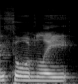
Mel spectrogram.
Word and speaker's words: Thornely: So I'm always Joe Thornely, all one word, E-L-Y. – J-O-T-H-O-R-N-E-L-Y.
